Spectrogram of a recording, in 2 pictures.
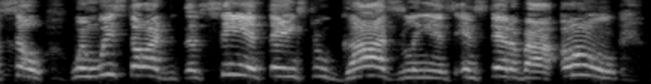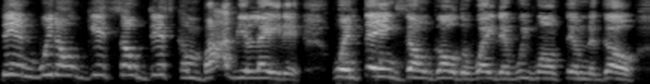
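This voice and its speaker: A middle-aged woman giving a motivational faith testimony, speaking in an emphatic, exhorting way and repeating phrases for effect. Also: high-pitched. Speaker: talk show panelist giving testimony.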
